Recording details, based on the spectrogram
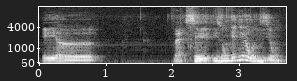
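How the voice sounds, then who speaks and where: A man's voice: mid-range voice, expressive, a little slow, darkish tone, reverberant. A man with a French accent chatting casually as a vlogger, hesitant and full of fillers, and eagerly repeating his praise. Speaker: vlogger presenting gift ideas. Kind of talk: casual chat to camera.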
